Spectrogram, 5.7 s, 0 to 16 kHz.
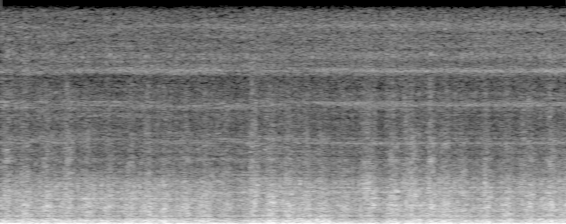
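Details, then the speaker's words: Bayliner Capri 5.0L V8 MerCruiser, after a carburettor clean to cure stalling and a flat spot: cold idle warming up on the auto choke. Low, steady burble with no misses or stumbles, sounds healthy. "it warm up it's got the auto choke on that one let it do its thing i'll just let that idle a bit"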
